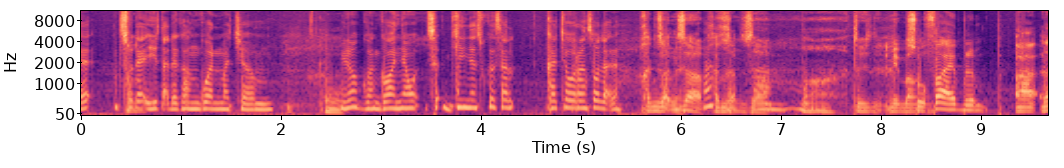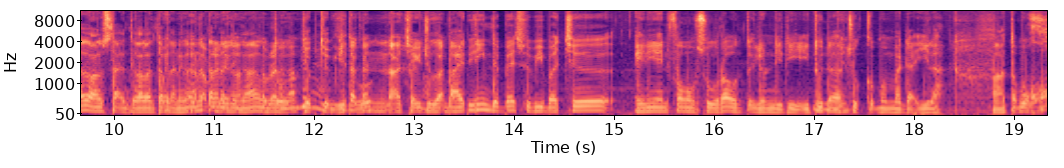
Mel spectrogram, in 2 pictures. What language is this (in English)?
Malay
